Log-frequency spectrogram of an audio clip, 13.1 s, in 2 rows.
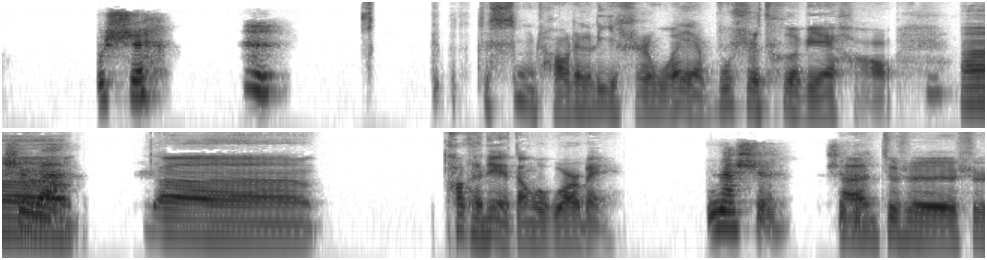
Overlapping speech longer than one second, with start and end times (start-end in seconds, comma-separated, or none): none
